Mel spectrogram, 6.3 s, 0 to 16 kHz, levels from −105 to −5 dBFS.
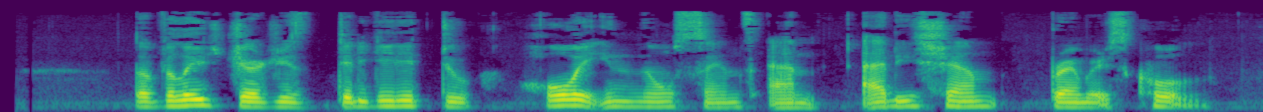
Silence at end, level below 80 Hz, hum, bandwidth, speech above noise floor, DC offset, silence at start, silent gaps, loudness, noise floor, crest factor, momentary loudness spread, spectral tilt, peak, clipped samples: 0.35 s; -66 dBFS; none; 11.5 kHz; 39 dB; under 0.1%; 0.7 s; none; -22 LUFS; -60 dBFS; 20 dB; 11 LU; -5.5 dB/octave; -2 dBFS; under 0.1%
